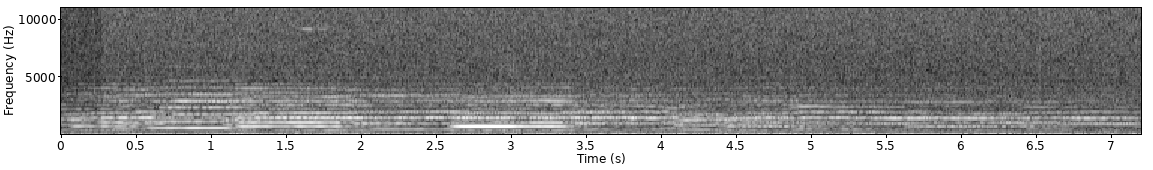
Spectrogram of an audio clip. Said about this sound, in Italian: Ecco, questi suoni così non li ho mai sentiti, ci sono tante sirene, ma di questo tipo non mi era ancora capitato. Questa cercherò di amplificare il suono,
